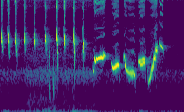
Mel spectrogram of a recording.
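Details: Shama song, white-rumped, for prompting shamas that stopped singing or are stressed: a fast series of high clicking ticks about three per second, then a loud phrase of rich slurred whistles, one sweeping steeply upward.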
